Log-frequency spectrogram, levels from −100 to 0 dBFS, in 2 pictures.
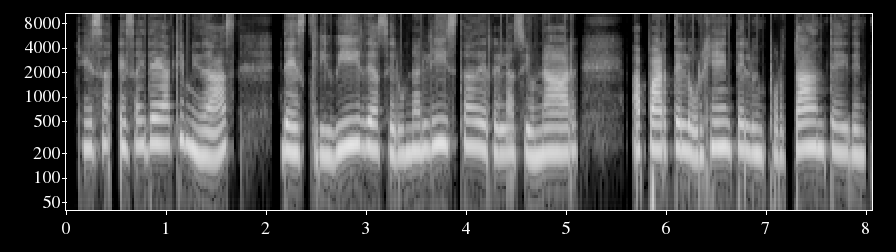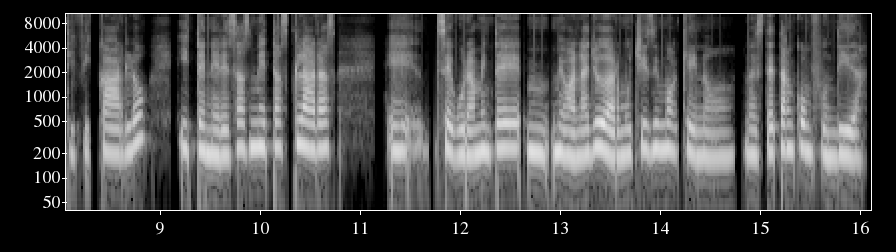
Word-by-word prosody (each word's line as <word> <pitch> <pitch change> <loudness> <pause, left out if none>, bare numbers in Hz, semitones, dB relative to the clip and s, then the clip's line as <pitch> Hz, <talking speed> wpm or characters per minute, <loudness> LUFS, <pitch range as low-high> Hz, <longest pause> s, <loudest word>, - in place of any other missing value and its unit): esa 240 +2 -2
esa 250 +1 -2
idea 265 +1 +2
que 285 +2 -4
me 225 -6 +2
das, 190 +6 0 0.5
de 220 -1 +3
escribir, 210 +5 +1
de 245 -1 +3
hacer 215 -4 -2
una 210 +2 0
lista, 255 +1 +1
de 235 -2 +1
relacionar 205 +1 0 0.5
aparte, 230 +1 +3
lo 215 -3 +1
urgente, 235 +4 0
lo 210 -1 -1
importante, 225 +4 0
identificarlo. 205 +5 -3 0.3
Y 235 -4 -3
tener 200 -4 +1
esas 235 +5 -1
metas 245 -1 0
claras, 235 -2 +2 0.5
eh, 220 -1 -3
seguramente, 220 +3 +2
mm, 210 -2 +2
me 215 -1 +2
van 185 -1 +1
a - - +2
ayudar 200 -3 +4
muchísimo, 230 +3 -1
que 215 -5 -1
no 185 0 -5
no 205 -3 -4
esté 205 +2 -1
tan 230 +1 0
confundida. 195 -5 -1
220 Hz, 145 wpm, -23 LUFS, 200-240 Hz, 0.5 s, ayudar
